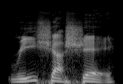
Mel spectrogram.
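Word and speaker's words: Risacher: re reer rer rer you're not too far off it's Zachary reash because they chop off stuff at the end yeah so that's how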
